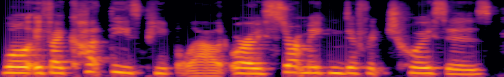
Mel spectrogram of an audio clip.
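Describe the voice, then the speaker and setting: A woman's voice: a little high, fairly even intonation, moderate pace, creaky, darkish tone. A woman in her twenties hosting a podcast, chatting casually and filling her talk with "like". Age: 20s. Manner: chatty, many fillers like "like". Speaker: podcast host.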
